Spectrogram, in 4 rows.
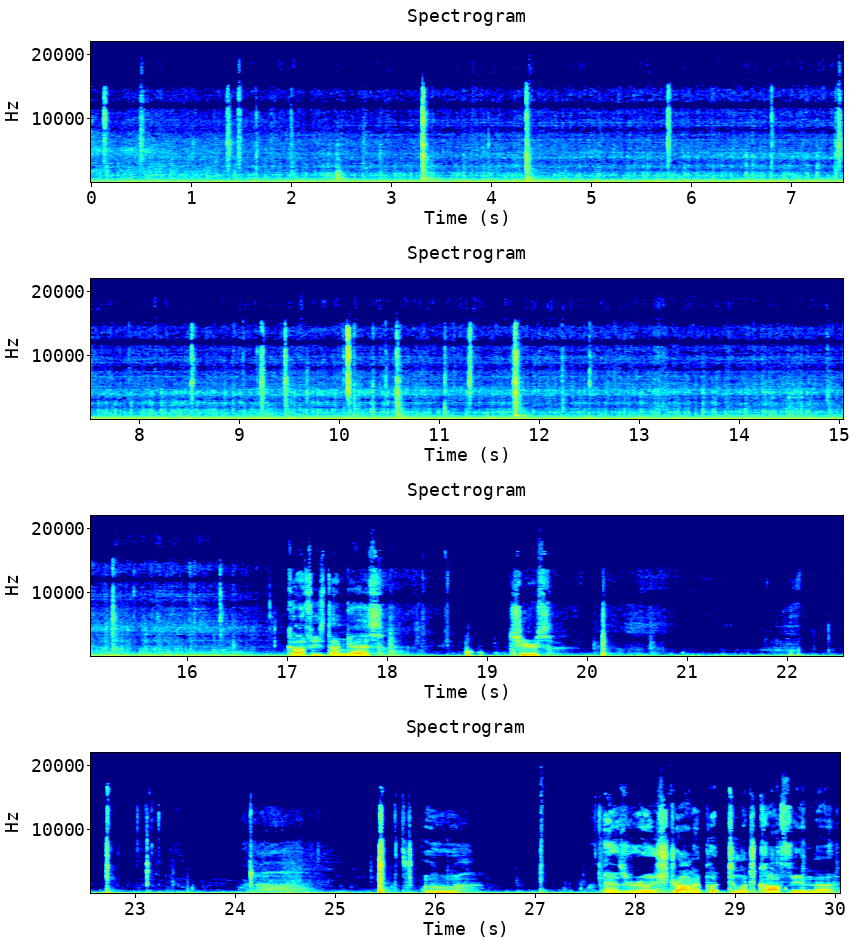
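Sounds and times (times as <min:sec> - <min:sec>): wood stove fire rushing: 0:00.0 - 0:18.3
fire crackles and pops: 0:00.0 - 0:21.4, 0:22.4 - 0:24.2, 0:24.8 - 0:26.0.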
